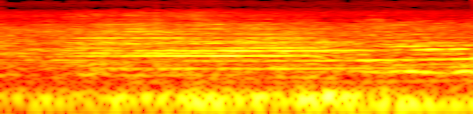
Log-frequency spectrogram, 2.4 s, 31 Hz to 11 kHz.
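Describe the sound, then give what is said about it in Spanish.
A Formula One car's engine screams past on the Jerez race circuit during closed-door Pirelli tyre testing for 2024, recorded by a fan; a loud, sustained, high-pitched whine with a rich harmonic buzz that holds steady for a couple of seconds. No one speaks. “son a puerta cerrada, pero uno de los aficionados que se han acercado ha podido grabar este sonido al paso de los BTS.”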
